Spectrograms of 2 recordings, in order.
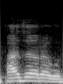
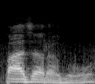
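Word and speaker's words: בָּזָה: 이게 사전에는 바자라고 되어 있죠. 가운데 점이 있어요. 맨 오른쪽 글자에 점이 있으면은 두 개가 겹쳐 있다라는 의미예요. 그래서 강하게 발음해서 빠자라고 한 거고요.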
